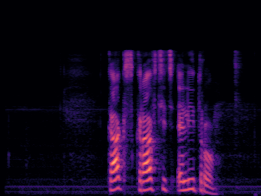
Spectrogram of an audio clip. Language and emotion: Russian, neutral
